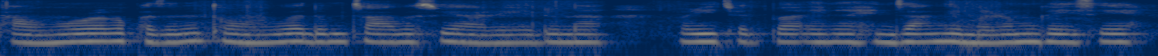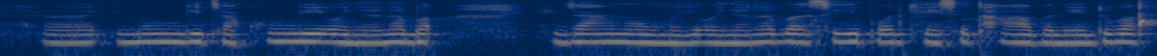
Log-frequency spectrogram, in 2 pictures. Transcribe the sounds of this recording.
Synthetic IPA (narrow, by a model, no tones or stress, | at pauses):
tʰawŋawɾɐɡɐpʰɐzɐnɐtʰonɐɡɐːdumt͡ʃabɐsujaɾeɐdunɐ | mɐɾit͡ʃɐt̚pɐːjnɐɦind͡ʒaŋɡimɐɾɐmɡʰɐjse | imuŋɡid͡ʒakʰumɡiojnɐnɐbɐhind͡ʒaŋnoŋmɐɡiojnɐnɐbɐːsiɡipot̚ɡʰɐjsetʰabɐniɐduɡɐ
